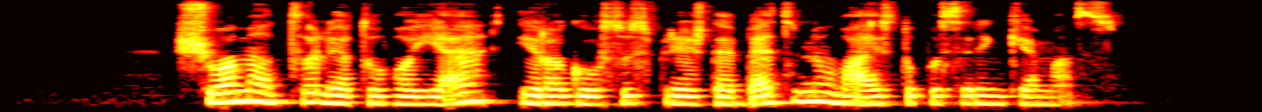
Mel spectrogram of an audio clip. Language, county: Lithuanian, Vilnius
